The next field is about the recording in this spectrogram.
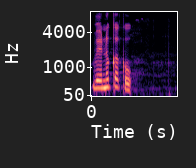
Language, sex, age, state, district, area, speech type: Telugu, female, 18-30, Andhra Pradesh, Sri Balaji, urban, read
